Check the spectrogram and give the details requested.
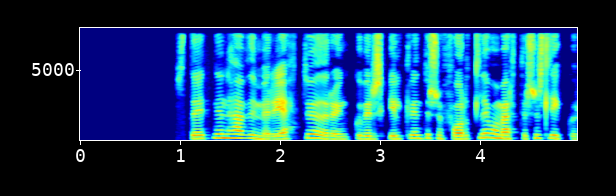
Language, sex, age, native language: Icelandic, female, 30-39, Icelandic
